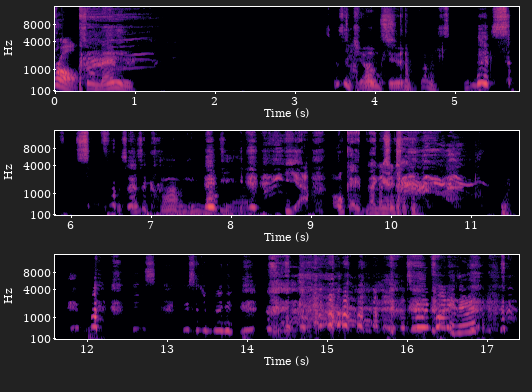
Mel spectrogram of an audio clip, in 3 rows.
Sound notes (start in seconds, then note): 0.3 Terry laughs; 5.2 Terry laughs; 13.9 Terry laughs; 14.2 Richard laughs sarcastically; 17.1 Terry laughs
